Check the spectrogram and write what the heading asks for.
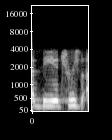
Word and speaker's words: Beatrice: Like, also, why is it Beatrice and not Beatrice? – Well, I mean, that's just the way my grandmother pronounced it. – Beatrice. – So, I mean, I go by Beatrice.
